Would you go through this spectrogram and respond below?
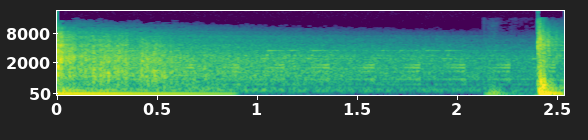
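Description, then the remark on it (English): A rifle shot cracks sharply near the end, loud, after the fading rumble and echo of an earlier blast dies away into near silence; the shots are fired at a deer during a hunt. “Took a deep breath, and I shot again, and...”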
